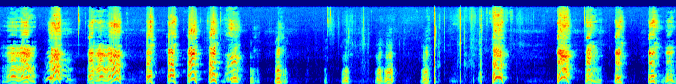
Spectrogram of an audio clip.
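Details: Basset Hounds at play, a dense, irregular stream of deep barks, bays and growly yelps, with a quieter stretch in the middle before louder barking resumes.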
